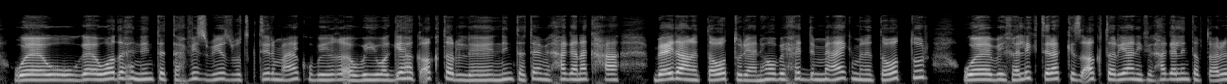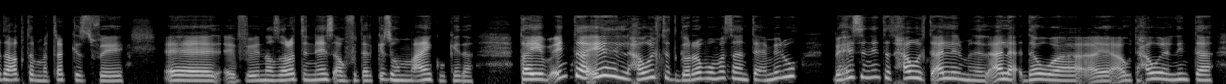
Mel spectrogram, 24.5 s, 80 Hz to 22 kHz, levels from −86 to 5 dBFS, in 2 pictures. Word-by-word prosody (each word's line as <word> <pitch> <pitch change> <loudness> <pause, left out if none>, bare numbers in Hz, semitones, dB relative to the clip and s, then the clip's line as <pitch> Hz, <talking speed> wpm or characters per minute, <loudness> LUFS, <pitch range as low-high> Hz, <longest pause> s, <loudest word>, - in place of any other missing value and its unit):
و 220 +1 +5
وج 220 0 -1
واضح 265 +4 +2
إن 250 -3 -2
أنتَ 260 +1 -4
التحفيز 245 +1 -4
بيضبط 225 -1 -5
كتير 250 +1 -5
معاك 250 +2 -3
وبيغ 220 -1 -2
وبيوجهك 225 +6 0
أكتر 270 -3 +1
لإن 215 +1 -3
أنتَ 255 -1 -4
تعمل 235 -1 -4
حاجة 250 0 +2
ناجحة، 235 -1 +2 0.4
بعيدة 250 +4 +10
عن 240 -2 +6
التوتّر، 220 +1 0
يعني 210 +2 -2
هو 245 0 0
بيحد 245 0 -3
معاك 240 +4 +1
من 235 -2 -4
التوتّر، 270 +8 -2 0.4
وبيخلّيك 235 +3 +3
تركز 255 -1 +1
أكتر 255 -2 +1
يعني 250 -1 +2
في 225 - -10
الحاجة 245 +2 -2
اللي 250 +1 -1
أنتَ 250 -1 -6
بتعرضها 225 +2 -2
أكتر 230 -1 -7
ما 195 -1 -10
تركز 215 -1 -7
في، 195 0 -4 0.4
آآ، 205 -2 +2 0.2
في 200 +1 -7
نظرات 215 +3 -1
الناس 230 +2 -1
أو 205 - -3
في 215 +2 -12
تركيزهم 205 +1 -6
معاك 220 +2 +2
وكده. 195 -1 -11 0.5
طيّب 245 -2 +6
أنتَ 365 +3 +1
إيه 380 +4 +6
اللي 285 -6 -2
حاولت 300 +6 -1
تجربه 255 +4 -3
مثلًا 275 -4 -4
تعمله، 265 - -4 0.4
بحيث 305 +10 -2
إن 320 0 -6
أنتَ 325 -2 -7
تحاول 295 +1 0
تقلل 270 +3 0
من 215 - -8
القلق 250 +1 +2
دَوَّة 230 -1 -1
آآ 195 -2 -3
أو 195 - -4
تحاول 245 +7 -2
إن 235 -2 -5
أنتَ 230 -3 -2
235 Hz, 170 wpm, -23 LUFS, 220-255 Hz, 0.5 s, بعيدة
